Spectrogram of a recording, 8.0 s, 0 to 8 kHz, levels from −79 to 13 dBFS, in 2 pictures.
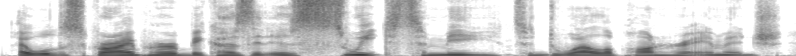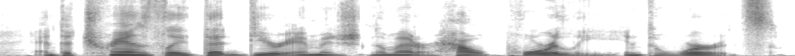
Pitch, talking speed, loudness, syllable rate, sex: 135 Hz, 205 wpm, -21 LUFS, 5.6 syllables/s, male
